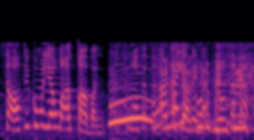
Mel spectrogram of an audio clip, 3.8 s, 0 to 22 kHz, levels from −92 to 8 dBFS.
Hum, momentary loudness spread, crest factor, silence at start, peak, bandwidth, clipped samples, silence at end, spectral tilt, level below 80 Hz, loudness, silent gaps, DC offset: none; 6 LU; 12 dB; 0.1 s; -14 dBFS; 6.6 kHz; under 0.1%; 0 s; 0 dB/octave; -70 dBFS; -26 LUFS; none; under 0.1%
